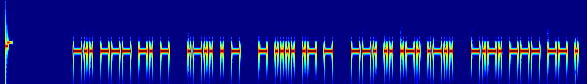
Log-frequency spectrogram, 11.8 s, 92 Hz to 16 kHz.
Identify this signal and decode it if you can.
Morse code, heard as a keyed tone, about 22 wpm, 700 Hz. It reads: DONT LET THAT GIRL COME
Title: Sentences from Top 1000 Words - Review Part 1 - 22wpm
